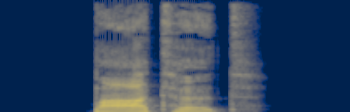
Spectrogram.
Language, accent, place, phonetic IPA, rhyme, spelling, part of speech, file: German, Germany, Berlin, [ˈbaːtət], -aːtət, batet, verb, De-batet.ogg
- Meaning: second-person plural preterite of bitten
